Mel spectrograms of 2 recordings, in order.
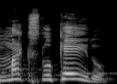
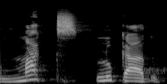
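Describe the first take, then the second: First: The surname is pronounced the American English way. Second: The surname is pronounced just as it is spelled. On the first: This is how it is said in the United States. "nos Estados Unidos, a pronúncia correta é" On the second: This is the form used commercially in Brazil. "seria realmente falado como é escrito"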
